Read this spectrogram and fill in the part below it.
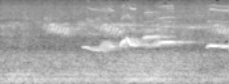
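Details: Common blackbird near Liverpool singing in competition with distant birds to attract a mate; enhanced sound with a short run of clear fluty whistles, one rising and falling, then a sustained level note.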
